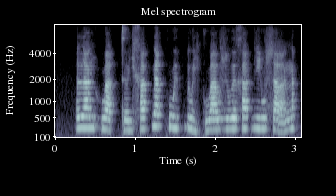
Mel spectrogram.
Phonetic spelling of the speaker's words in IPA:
l a˧ ŋ h w a˨˩ t̚ t̪ ə̤˨˩ j x a˦˥ k̚ l a˦˥ t̚ k w ɨ˦˥ p̚ l u˧˩ j k w a˧ w z u˧ ə̯ x a˦˥ k̚ z i˧ w s a̰˧˥ ŋ

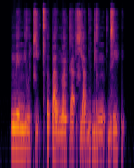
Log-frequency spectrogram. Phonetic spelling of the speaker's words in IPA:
m e˦ n̪ j u˧ t͡ɕ i˨ ʔ t̪ʰ ə˦ p a˧ w m ã˧ k a˨ ʔ ɕ j a˧ b u˥˧ b j u˧ n̪ ə˨ k̚ d͡z i˦ ʔ

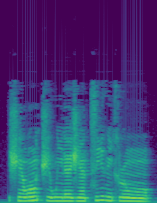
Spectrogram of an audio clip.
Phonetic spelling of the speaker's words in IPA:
ʃ ẽ lˠ õ t͡ʃ ɘ w ĩ ɾ ɛ ʒ æ̃ t͡s i ð ĩ x ɭ õ

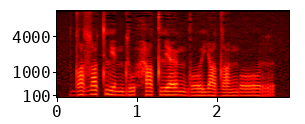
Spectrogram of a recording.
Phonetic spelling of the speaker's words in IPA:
dˤ ʏ˨ zˤ o˦ t lʲ ə˨ n d u˨ h a˦˨ tˤ lʲ œː˦ ŋ ɡ oː˨ j ə˨ dˤ o˨ ŋ oː˦ r

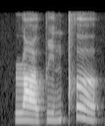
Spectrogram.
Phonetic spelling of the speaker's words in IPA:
ɻ ɑ˨˩ ʊ̯ p i˨˦ n pʰ ɤ˥˨

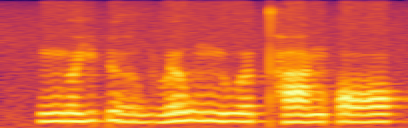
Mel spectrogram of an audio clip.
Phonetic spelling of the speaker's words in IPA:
ŋ ə˨˦ j ɗ ə̤ː˨˩ w l ə˧ w n u˧ ə̯ t̪ʰ a˨˦ ŋ ʔ ɔ˧

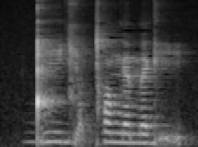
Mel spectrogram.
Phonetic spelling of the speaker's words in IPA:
ɡ͡ǃ iː d͡ʑ ɔ̰ ǀʰ ɔ ŋ ɛ m ɛ ɡ ḭ

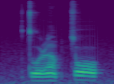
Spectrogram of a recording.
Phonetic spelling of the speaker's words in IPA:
t u˩ ɭ ã˧ p c o˥˧

